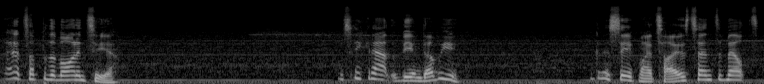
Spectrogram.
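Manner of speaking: high, lilting mock Irish accent; put-on Irish accent. Shown as a demonstration. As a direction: do a hammed-up Irish accent, pitched well above your own. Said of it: "You Irish?".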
